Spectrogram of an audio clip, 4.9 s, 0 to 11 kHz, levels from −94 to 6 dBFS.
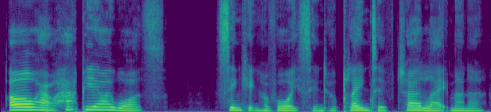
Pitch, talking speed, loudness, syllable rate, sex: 220 Hz, 160 wpm, -21 LUFS, 5.1 syllables/s, female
